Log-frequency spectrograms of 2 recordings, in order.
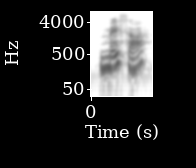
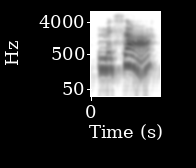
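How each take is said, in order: First: The stress is on the first syllable. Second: The stress is on the last syllable. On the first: The speaker calls it right. "it's mesa" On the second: The speaker calls it wrong. "not mesa"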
